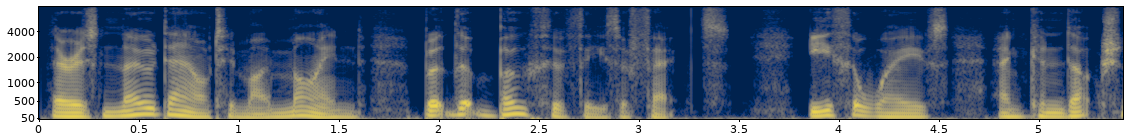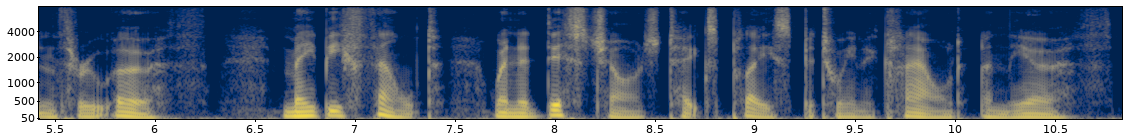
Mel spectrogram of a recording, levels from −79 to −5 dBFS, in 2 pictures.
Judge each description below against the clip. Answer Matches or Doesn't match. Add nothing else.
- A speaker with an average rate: Matches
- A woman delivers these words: Doesn't match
